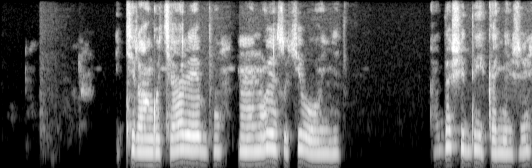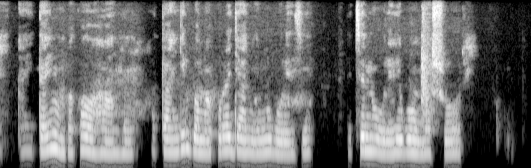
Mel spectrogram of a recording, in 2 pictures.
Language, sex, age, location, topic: Kinyarwanda, female, 25-35, Huye, government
